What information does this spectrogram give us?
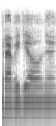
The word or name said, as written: pravidelne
